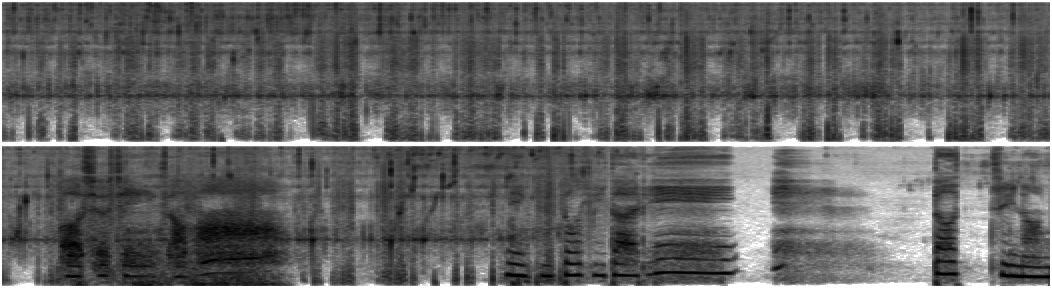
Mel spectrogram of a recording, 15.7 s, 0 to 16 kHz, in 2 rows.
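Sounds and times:
bubbling liquid fizzing and crackling: 0:00.0 - 0:12.4
speech: 0:08.4 - 0:10.0, 0:11.6 - 0:13.4, 0:15.3 - 0:15.7.

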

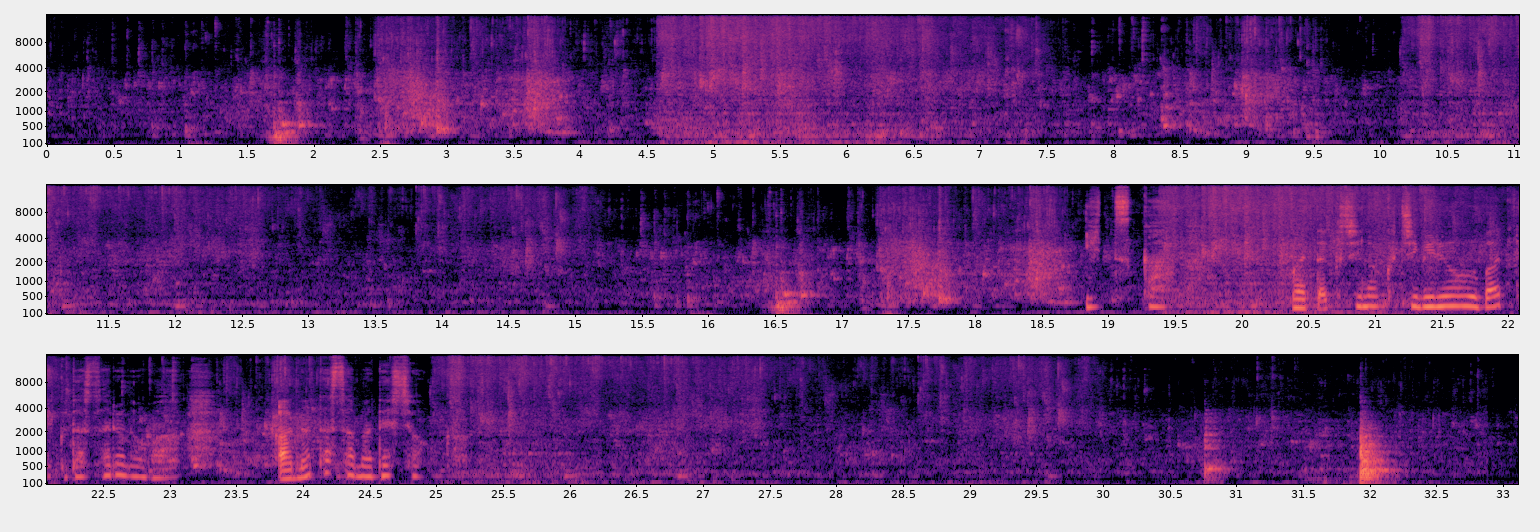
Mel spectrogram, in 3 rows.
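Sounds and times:
bath water poured to rinse someone: 0:00.0 - 0:33.1
person whispering: 0:18.8 - 0:19.8, 0:20.4 - 0:25.1
speech: 0:19.3 - 0:19.6, 0:20.4 - 0:23.2, 0:23.8 - 0:25.2.

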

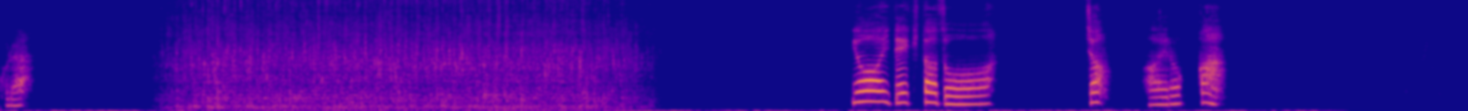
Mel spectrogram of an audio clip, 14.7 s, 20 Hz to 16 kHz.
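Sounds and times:
speech: 0:00.1 - 0:00.4, 0:08.6 - 0:10.0, 0:10.9 - 0:12.3
hot water pouring into a bathtub: 0:01.6 - 0:06.6.

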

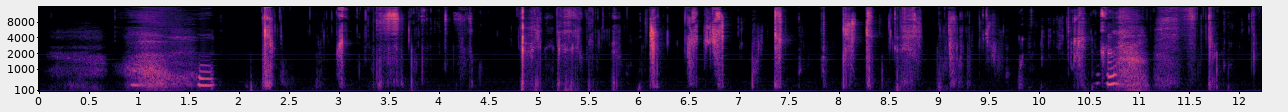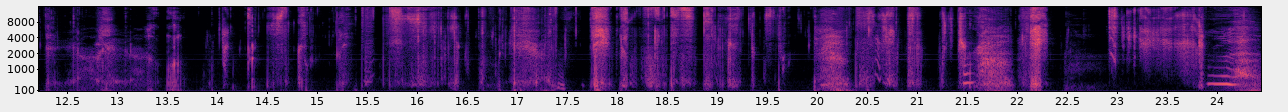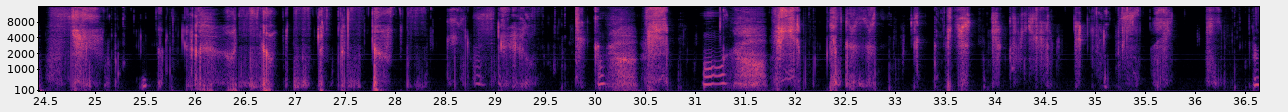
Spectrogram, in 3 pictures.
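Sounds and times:
wet crunching, chewing and smacking mouth sounds imitating eating an ear: 0:02.2 - 0:36.6.

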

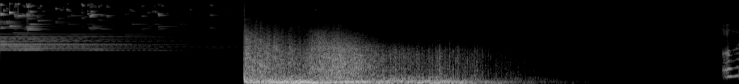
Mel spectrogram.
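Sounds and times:
booming explosion sound effect in a game advertisement: 0:02.5 - 0:05.5.

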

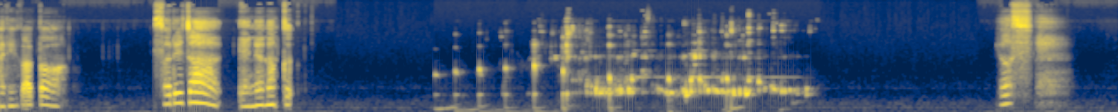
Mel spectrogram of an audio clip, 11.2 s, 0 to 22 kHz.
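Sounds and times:
speech: 0:00.0 - 0:00.7, 0:01.6 - 0:03.0, 0:10.0 - 0:10.5
drink glugging from a bottle into a glass: 0:04.4 - 0:08.2.

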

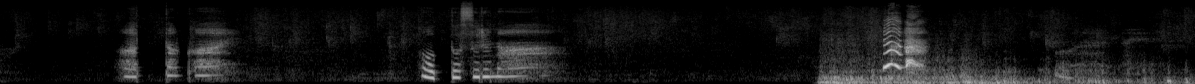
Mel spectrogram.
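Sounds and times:
speech: 0:04.5 - 0:05.5
thunder rumbling nearby: 0:08.2 - 0:11.9.

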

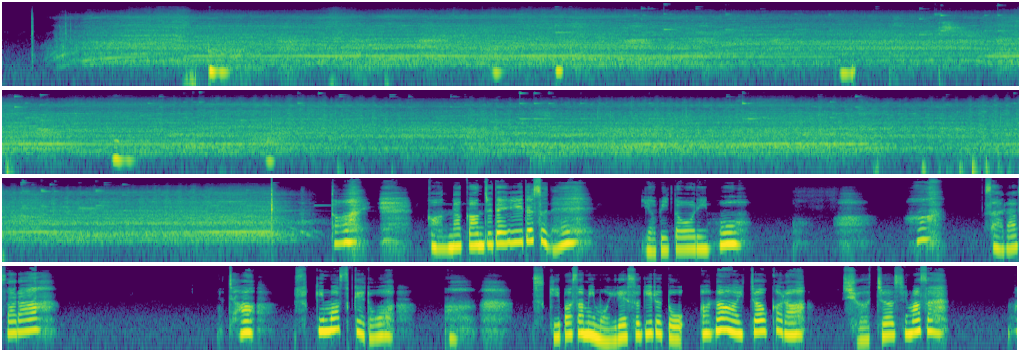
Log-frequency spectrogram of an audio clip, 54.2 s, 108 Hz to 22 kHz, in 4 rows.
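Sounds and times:
hair dryer blowing: 0:00.4 - 0:32.4
speech: 0:02.7 - 0:03.1, 0:32.8 - 0:35.0, 0:35.7 - 0:37.1, 0:40.5 - 0:41.4, 0:44.9 - 0:47.0, 0:48.0 - 0:53.4.

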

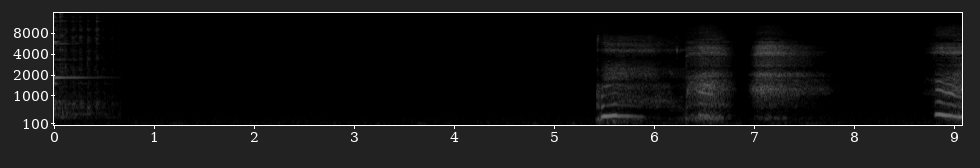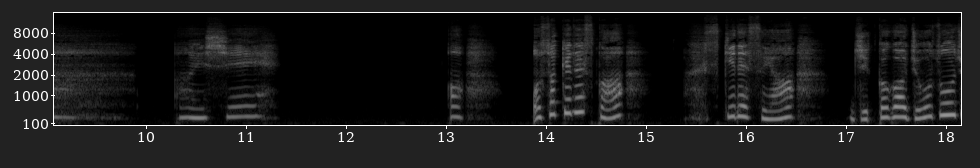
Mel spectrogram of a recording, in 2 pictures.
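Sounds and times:
glasses clinking in a toast: 0:00.0 - 0:00.6
breathy sighs and exhales: 0:05.4 - 0:07.8
speech: 0:10.6 - 0:11.4, 0:13.0 - 0:18.1.

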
